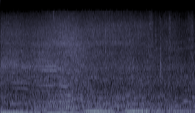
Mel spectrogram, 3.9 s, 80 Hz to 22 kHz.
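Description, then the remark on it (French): A car engine revs and accelerates as a woman drives at full speed on a 100-kilometre trip to Soisy-sur-Seine, its low rumble rising and falling in pitch over a few seconds at a steady, loud level with no voices. “Elle monte dans sa voiture et elle décide de faire à toute allure les 100 kilomètres qui la séparent de Soisy-sur-Seine.”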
